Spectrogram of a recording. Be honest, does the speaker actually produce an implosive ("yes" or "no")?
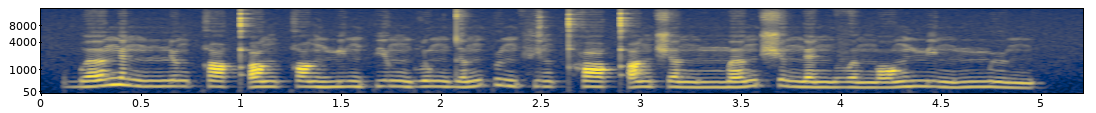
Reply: no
